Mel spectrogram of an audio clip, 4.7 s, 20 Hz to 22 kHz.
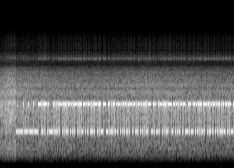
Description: RTTY (75 baud, 850 Hz shift), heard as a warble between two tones, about 1320 Hz centre, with radio static. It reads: FER EL NEGOCI DEN ROBERT AMB LES …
